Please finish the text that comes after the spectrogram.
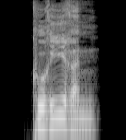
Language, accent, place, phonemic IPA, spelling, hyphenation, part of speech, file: German, Germany, Berlin, /kuˈʁiːʁən/, kurieren, ku‧rie‧ren, verb, De-kurieren.ogg
- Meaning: to cure (return to health)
